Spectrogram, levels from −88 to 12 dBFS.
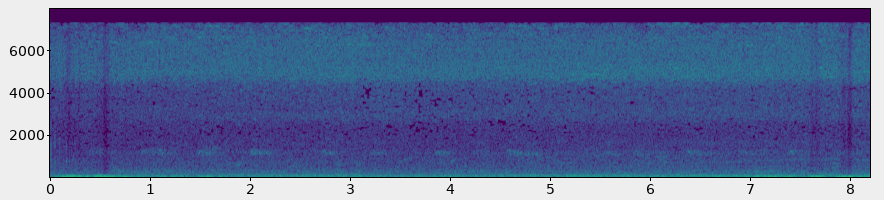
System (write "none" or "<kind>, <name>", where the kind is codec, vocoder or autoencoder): none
